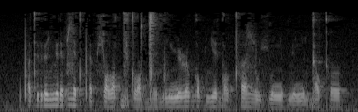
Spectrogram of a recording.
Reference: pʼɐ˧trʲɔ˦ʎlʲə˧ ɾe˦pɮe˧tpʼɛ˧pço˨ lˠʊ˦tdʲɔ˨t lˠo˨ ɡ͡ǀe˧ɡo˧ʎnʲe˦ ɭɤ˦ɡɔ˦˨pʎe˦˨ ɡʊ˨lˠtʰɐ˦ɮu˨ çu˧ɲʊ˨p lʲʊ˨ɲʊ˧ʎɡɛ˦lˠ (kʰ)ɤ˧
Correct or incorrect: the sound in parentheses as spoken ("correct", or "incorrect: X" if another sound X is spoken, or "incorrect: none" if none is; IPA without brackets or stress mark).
correct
